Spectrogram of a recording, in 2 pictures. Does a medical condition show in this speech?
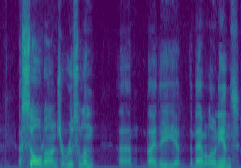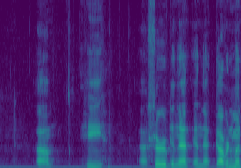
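No.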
